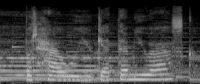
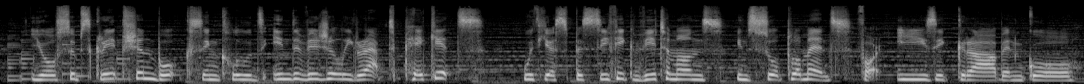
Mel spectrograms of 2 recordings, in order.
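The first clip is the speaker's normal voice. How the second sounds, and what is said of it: Put-on Scottish accent. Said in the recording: “This part sounds better in a Scottish accent.”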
